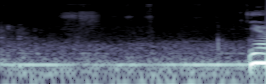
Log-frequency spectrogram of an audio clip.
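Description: A pause in a woman's talk: faint room tone with a steady low hum, and she says "yeah" near the end.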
